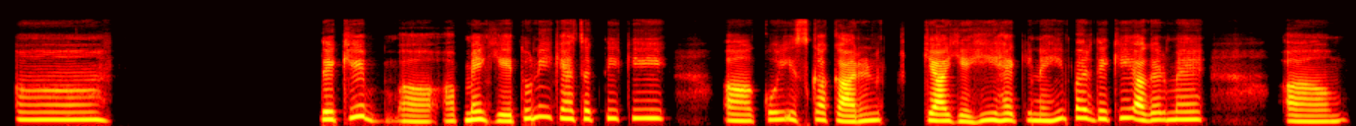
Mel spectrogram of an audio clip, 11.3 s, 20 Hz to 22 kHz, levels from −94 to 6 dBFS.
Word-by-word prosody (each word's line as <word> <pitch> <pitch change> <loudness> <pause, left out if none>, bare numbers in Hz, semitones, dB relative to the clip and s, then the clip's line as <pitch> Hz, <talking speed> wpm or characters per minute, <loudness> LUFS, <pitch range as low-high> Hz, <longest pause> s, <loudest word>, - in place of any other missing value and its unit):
अ 230 -2 -1 1.7
देखिए, 285 +8 +3
अ, 190 -3 -8 0.3
अब 190 0 -5
मैं 240 +2 +6
ये 190 -1 +2
तो 270 - -1
नहीं 315 +3 -2
कह 265 -1 +3
सकती 260 +2 -3
कि 275 -2 -1 0.5
अ, 200 -1 +3
कोई 230 +2 -2
इसका 230 +1 -2
कारण 185 +3 +5 0.4
क्या 205 -2 +8
यही 185 +5 0
है 215 +1 +2
कि 215 +3 -10
नहीं 205 +5 0
पर 280 -3 +1
देखिए 260 +4 -2
अगर 225 +1 0
मैं 240 0 0 0.7
अ, 180 -1 +1
230 Hz, 135 wpm, -21 LUFS, 195-255 Hz, 1.7 s, क्या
